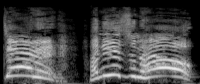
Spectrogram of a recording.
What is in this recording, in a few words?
help, player survivor voice biker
